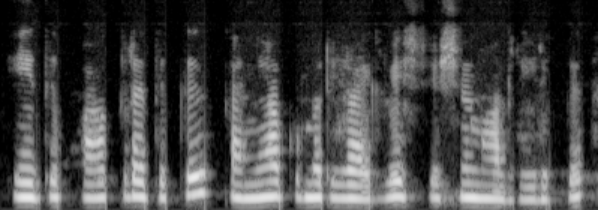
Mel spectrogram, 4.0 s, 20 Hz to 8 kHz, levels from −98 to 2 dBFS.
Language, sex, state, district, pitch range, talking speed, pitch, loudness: Tamil, female, Tamil Nadu, Kanyakumari, 195-215 Hz, 105 wpm, 205 Hz, -17 LUFS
